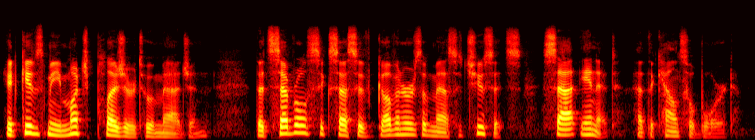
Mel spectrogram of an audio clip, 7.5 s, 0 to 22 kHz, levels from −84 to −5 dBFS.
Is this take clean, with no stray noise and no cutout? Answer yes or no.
yes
